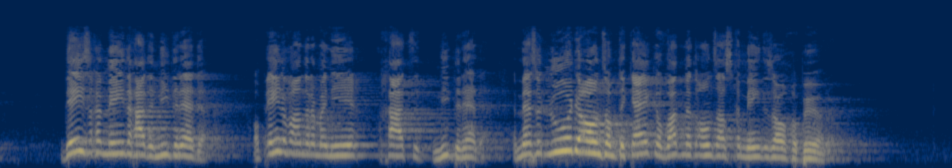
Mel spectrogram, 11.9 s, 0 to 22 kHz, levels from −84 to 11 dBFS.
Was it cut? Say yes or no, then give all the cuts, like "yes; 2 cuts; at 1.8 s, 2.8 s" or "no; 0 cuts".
no; 0 cuts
